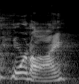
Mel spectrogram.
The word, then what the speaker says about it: Horney: Karen, there was a pronunciation key for this person's name, Karen Horney, except it's spelled horny. You're not going to tell me her name wasn't horny.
